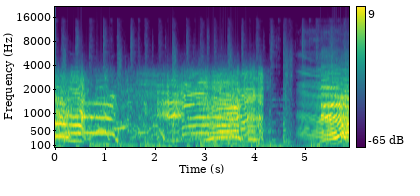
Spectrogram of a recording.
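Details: Cow giving long, sustained moos with wavering pitch, running almost continuously for several seconds, then a brief dip and another rising moo, with a percussive music beat behind.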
